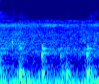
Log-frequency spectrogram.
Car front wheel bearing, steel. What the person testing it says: as you can hear and maybe see, there's play on that side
